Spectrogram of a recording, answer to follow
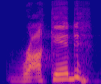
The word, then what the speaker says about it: Rokid: So, Rockid, that's spelled R-O-K-I-D.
